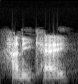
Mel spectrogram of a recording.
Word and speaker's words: Haneke: that I now know that you're supposed to pronounce it Hanny k which I didn't know but I'm still gonna call him Haneke he's not going to know the movie or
